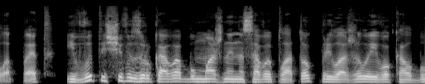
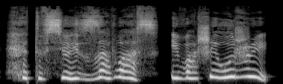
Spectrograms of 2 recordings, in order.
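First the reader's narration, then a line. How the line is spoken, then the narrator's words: Tearful. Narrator (Russian): ответила Мэнди сквозь слезы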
